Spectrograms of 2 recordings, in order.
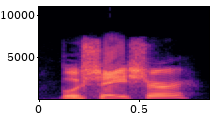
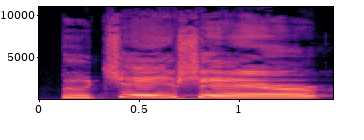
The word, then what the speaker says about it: Buchecha: No, you say it like that. I heard what you said it the first time in my ear, like it was a Flow Rida song. Buchecha. Ooh. Oh, like a flow rider.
